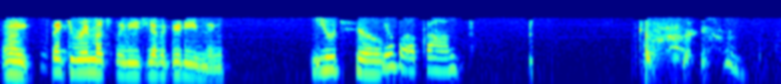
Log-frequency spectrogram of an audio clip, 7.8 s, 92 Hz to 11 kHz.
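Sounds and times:
speech: 0.2 - 2.4, 3.1 - 4.8, 6.4 - 7.5
person coughing: 6.4 - 7.5.

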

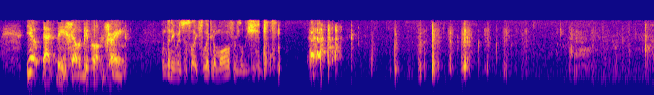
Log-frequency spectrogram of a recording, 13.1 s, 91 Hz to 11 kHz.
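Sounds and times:
speech: 0.5 - 2.6, 3.2 - 5.6
chewable medicine tablet bitten and chewed: 7.4 - 13.0.

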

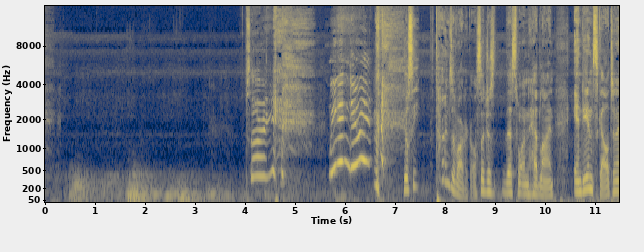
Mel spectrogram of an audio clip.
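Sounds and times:
rumble of thunder: 0.0 - 9.2
speech: 4.0 - 5.1, 5.8 - 11.4.

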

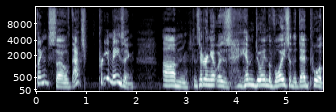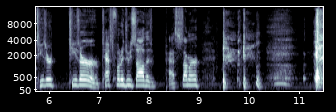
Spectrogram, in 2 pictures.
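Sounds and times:
speech: 0.0 - 10.4
sharp harsh coughs: 9.5 - 10.3, 11.2 - 11.4.

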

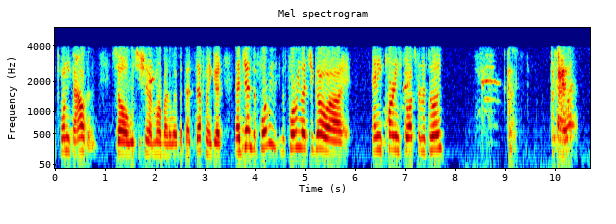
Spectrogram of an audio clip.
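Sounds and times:
speech: 0.1 - 7.8, 9.0 - 9.3, 9.9 - 10.5
cats meowing: 8.4 - 9.0.

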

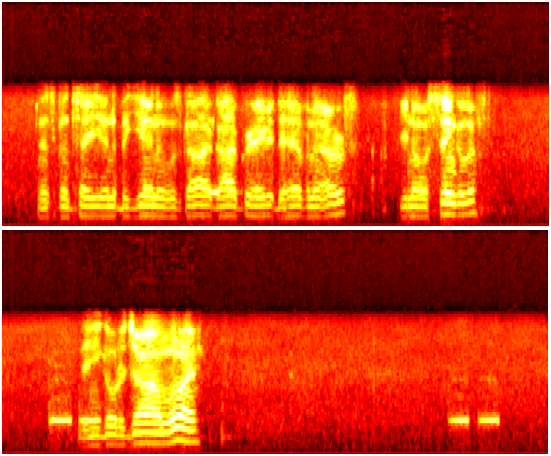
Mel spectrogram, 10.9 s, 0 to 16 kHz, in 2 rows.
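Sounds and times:
quiet hiss: 0.0 - 10.9
speech: 0.4 - 4.9, 6.2 - 7.6
phone ringing for an incoming call: 6.0 - 6.3, 10.0 - 10.5.

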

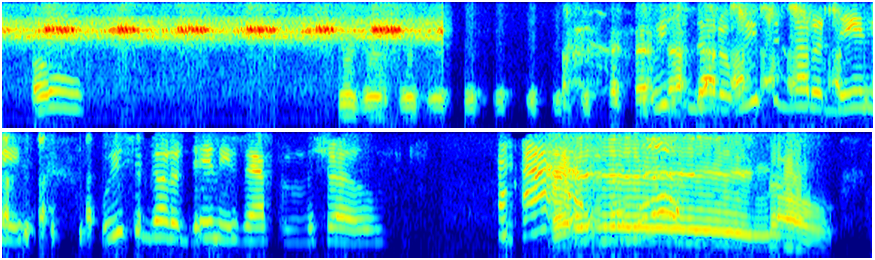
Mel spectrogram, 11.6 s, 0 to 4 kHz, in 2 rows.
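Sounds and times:
low throaty croaks: 0.0 - 4.1
crickets chirping sound effect: 0.0 - 6.8
speech: 0.2 - 0.6, 2.2 - 8.5, 9.1 - 11.4
laughter: 2.3 - 7.0, 9.2 - 11.2.

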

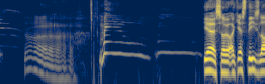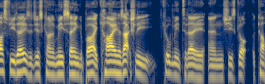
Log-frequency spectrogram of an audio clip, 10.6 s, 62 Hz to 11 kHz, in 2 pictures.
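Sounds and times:
domestic cat meowing for attention: 0.0 - 0.6
speech: 0.5 - 2.4, 4.1 - 10.5.

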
